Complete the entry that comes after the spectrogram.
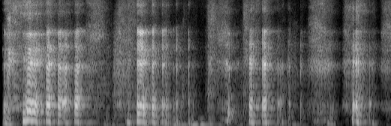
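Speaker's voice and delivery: long loud burst of laughter. Real, not acted. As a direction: crack up laughing. Laughing at a comment.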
